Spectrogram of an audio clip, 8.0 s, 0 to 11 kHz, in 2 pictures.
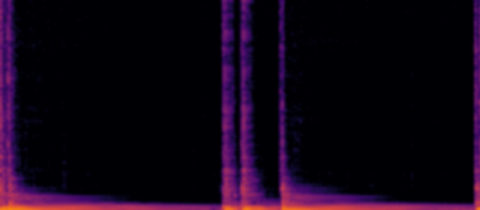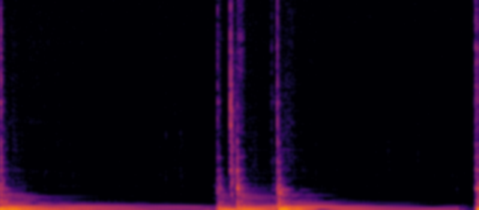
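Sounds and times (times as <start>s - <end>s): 
upright bass: 0.0s - 7.9s.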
